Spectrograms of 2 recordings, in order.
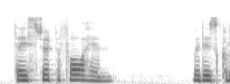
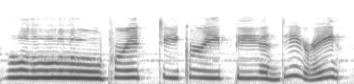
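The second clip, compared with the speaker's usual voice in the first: shuddering; 7 semitones higher, 5 dB louder, much slower than usual. A narrator's reading. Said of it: "Cheese shuddered".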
